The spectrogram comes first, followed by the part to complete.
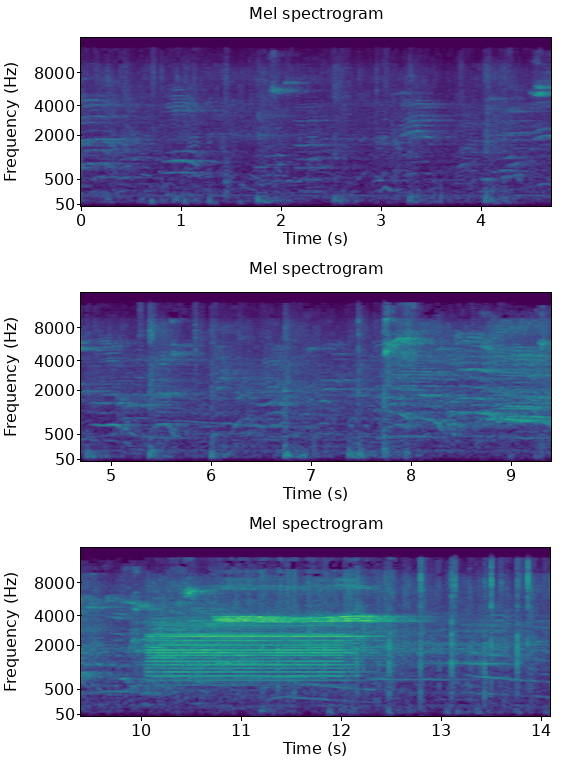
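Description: Gym scoreboard buzzer sounding in one steady blast of about two and a half seconds, about ten seconds in, as the game clock runs out at the end of the period. Before it, a basketball bounces on the hardwood floor under spectators' chatter in the echoing gym.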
